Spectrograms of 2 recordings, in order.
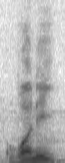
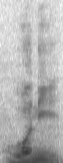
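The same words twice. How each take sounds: First: The word ends with pressure on the doubled sound. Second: The word ends plainly without added pressure. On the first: The speaker calls it right. "tapi ghani" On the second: The speaker calls it wrong. "jangan ghani biasa"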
